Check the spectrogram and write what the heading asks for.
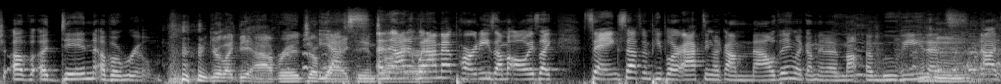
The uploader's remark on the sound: Here it is: our most recent amazing live show. Exploration: LIVE!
